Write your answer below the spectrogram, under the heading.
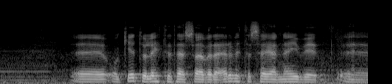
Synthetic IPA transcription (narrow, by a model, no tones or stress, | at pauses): ɔɣcɛːt̪ʏlejht̪ɪ̥θɛsːaðvɛːɾaɛɾvɪht̪aðseːjaneːjvɪð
